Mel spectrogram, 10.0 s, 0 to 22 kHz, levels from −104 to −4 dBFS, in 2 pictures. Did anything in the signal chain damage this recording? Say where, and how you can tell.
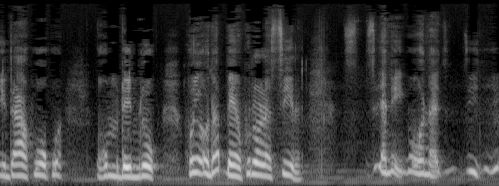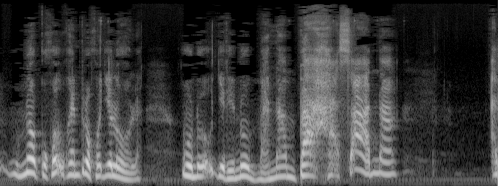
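No, nothing along the chain has left an audible mark on this speech recording.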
